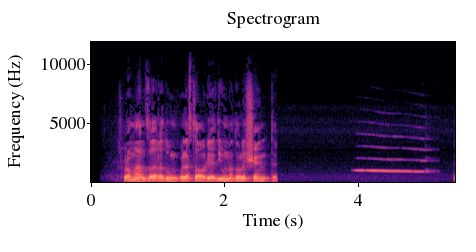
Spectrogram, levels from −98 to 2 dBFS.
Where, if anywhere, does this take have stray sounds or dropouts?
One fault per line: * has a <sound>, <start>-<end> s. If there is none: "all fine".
* has a squeak, 3.9-5.2 s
